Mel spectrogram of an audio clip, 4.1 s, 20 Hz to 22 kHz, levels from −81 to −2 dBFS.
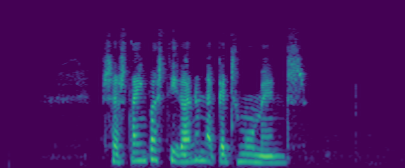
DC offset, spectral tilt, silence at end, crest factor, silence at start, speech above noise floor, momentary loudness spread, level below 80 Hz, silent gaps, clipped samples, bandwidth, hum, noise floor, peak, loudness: under 0.1%; -5 dB/octave; 1.05 s; 24 dB; 1 s; 47 dB; 11 LU; -84 dBFS; none; under 0.1%; 11.5 kHz; none; -76 dBFS; -8 dBFS; -29 LUFS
